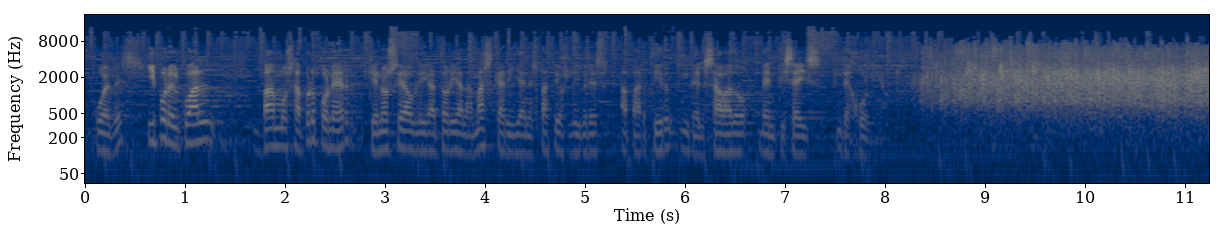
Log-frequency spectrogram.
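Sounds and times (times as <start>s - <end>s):
speech: 0.1s - 8.1s
audience applauding: 8.3s - 11.2s.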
